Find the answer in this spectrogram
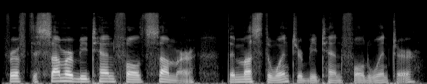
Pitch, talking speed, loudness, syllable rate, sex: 110 Hz, 195 wpm, -19 LUFS, 5.1 syllables/s, male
